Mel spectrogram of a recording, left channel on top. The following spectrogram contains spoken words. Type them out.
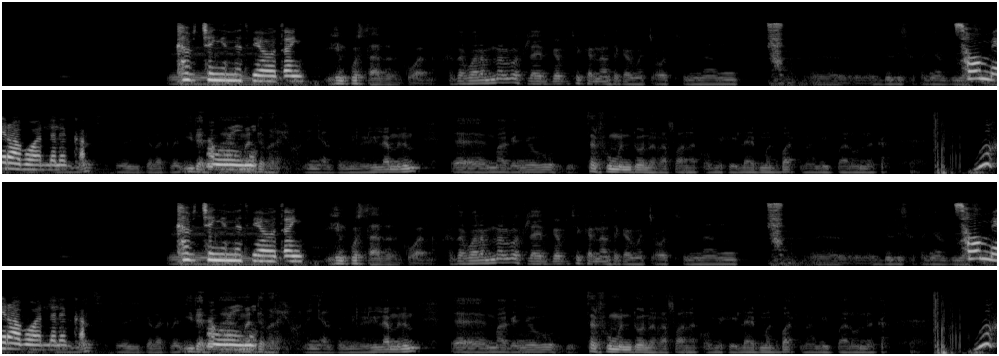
ከብቸኝነት ቢያወጣኝ ይህን ፖስት አደርገዋለሁ። ከዛ በኋላ ምናልባት ላይቭ ገብቼ ከእናንተ ጋር መጫወት ምናምን እድል ይሰጠኛል ብዬ ሰውም የራበው አለ ለካ ይገላግላል መደበሪያ ይሆነኛል በሚለው ሌላ ምንም የማገኘው ትርፉም እንደሆነ ራሱ አላውቀውም። ይሄ ላይቭ መግባት ምናምን የሚባለውን ነገር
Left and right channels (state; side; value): normal; both; correlation 0.82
